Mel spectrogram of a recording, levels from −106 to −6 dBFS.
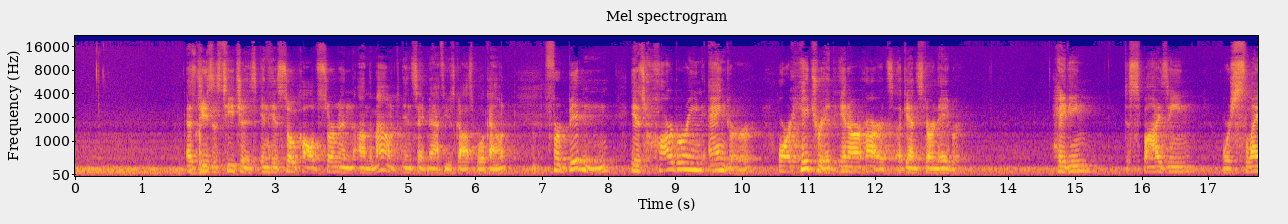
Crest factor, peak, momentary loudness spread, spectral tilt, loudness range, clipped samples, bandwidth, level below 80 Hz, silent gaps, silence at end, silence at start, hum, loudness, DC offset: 18 dB; -2 dBFS; 17 LU; -5 dB/octave; 5 LU; under 0.1%; 19 kHz; -52 dBFS; none; 0 s; 0 s; none; -19 LUFS; under 0.1%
